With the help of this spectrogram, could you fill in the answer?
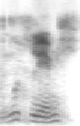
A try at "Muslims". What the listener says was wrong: মাজলিমস, মাজলিমস, M U S, S এর উচ্চারণটা ব্রাজিলের জেড এর মতো হবে। মাজলিমস।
